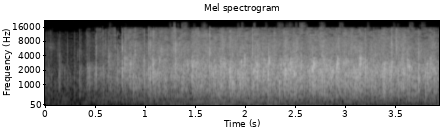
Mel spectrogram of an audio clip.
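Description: An audience bursts into applause after a campaign speech, the clapping swelling quickly from quiet to a sustained, dense, even roar of many hands.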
